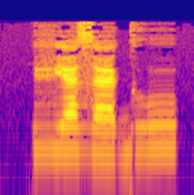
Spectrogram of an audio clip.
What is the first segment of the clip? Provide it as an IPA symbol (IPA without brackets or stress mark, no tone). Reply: vʲ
